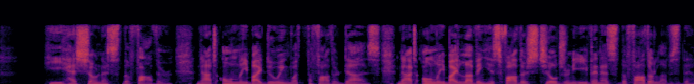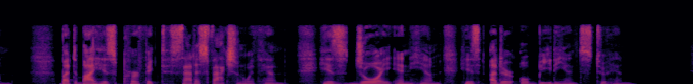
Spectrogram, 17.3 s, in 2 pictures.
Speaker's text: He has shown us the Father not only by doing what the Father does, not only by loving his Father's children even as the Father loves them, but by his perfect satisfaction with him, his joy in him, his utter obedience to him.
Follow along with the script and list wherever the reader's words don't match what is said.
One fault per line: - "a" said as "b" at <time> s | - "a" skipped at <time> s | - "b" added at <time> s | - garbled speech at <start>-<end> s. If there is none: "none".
none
